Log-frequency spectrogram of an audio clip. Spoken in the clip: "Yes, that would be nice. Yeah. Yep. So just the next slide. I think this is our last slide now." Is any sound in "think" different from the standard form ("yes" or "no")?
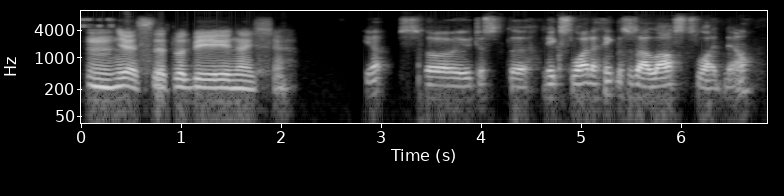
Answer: no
